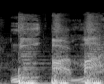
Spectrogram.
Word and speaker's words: Armah: I'ma say my name so you can pronounce it. Armah.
